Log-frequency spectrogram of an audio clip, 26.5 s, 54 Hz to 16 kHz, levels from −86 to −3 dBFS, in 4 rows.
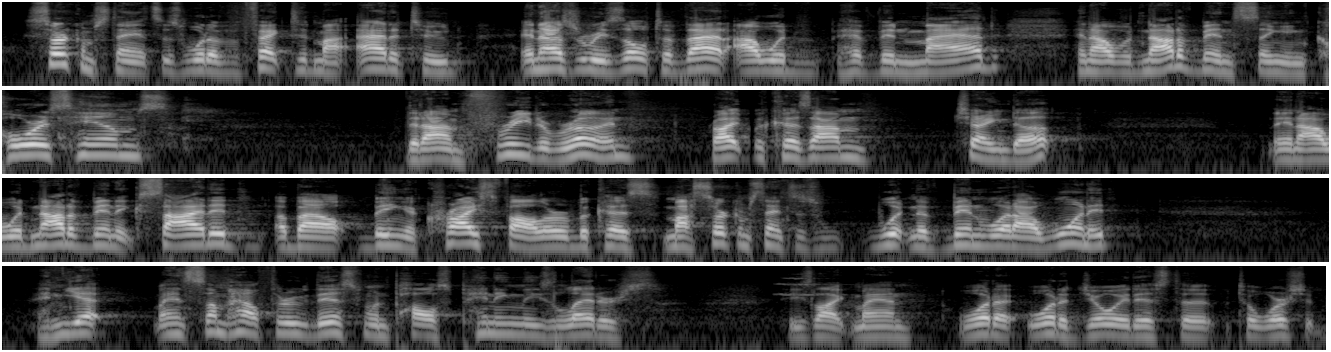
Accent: American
